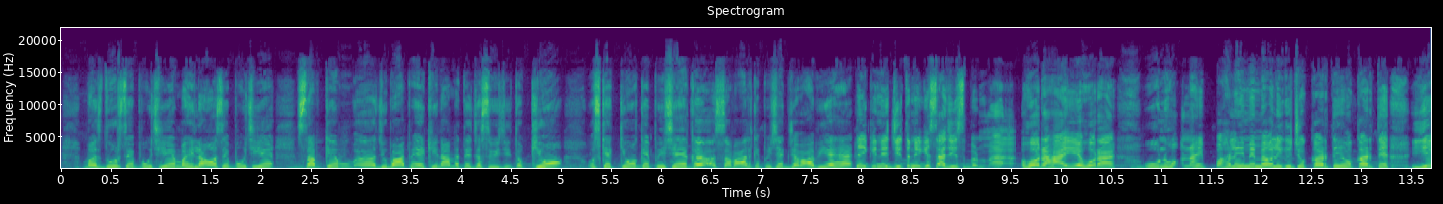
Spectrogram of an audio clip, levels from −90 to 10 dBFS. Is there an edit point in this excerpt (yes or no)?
yes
